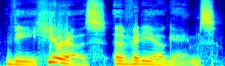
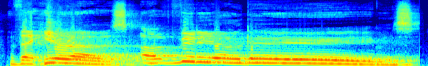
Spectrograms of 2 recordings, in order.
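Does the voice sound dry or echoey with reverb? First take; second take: dry; echoey. First: The voice sounds plain and dry, without reverb. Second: The voice sounds echoey, with added reverb.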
